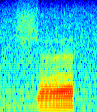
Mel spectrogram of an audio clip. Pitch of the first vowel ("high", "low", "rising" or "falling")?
rising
